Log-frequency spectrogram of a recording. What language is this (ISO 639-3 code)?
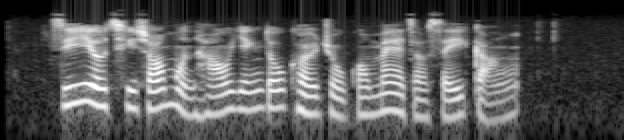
yue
